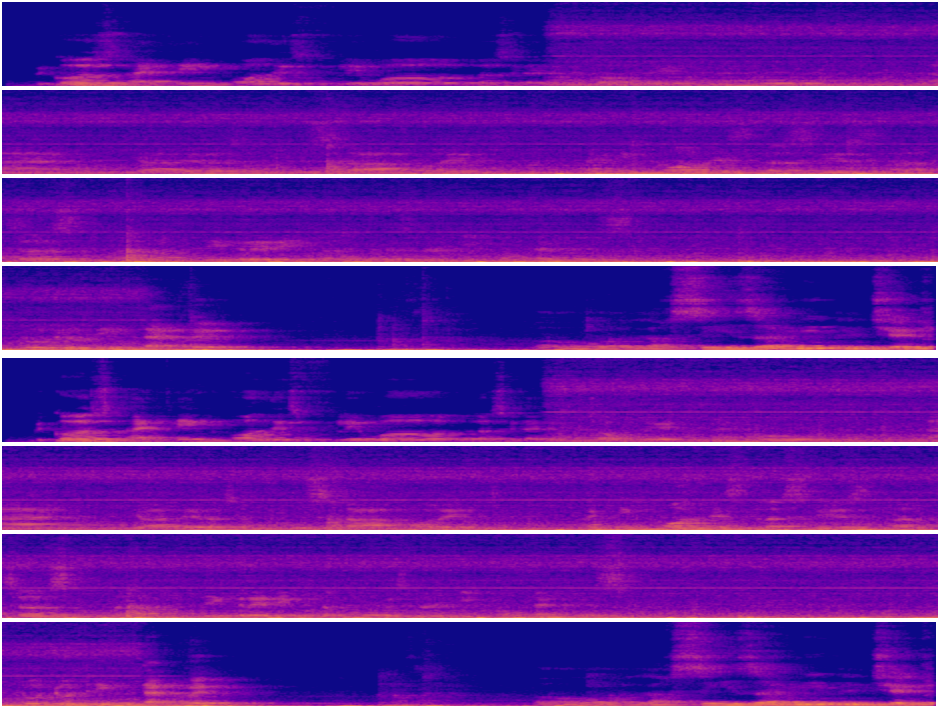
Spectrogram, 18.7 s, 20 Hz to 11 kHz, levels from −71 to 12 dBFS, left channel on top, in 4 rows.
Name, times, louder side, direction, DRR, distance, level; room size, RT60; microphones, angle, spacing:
voice 1, 0.1-4.0 4.6-7.2 7.6-12.5 14.0-15.1, right 2 dB, 80° right, 1 dB, 0.8 m, -30 dB
sound 1, 2.7-14.7, right 1 dB, 45° right, 0.9 m, -33 dB
sound 2, 5.6-17.2, equal, 45° left, 0.9 m, -20 dB
voice 2, 16.7-18.7, equal, 20° left, -6 dB, 1.4 m, -22 dB
4.2 x 3.9 x 2.3 m, 0.96 s
head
